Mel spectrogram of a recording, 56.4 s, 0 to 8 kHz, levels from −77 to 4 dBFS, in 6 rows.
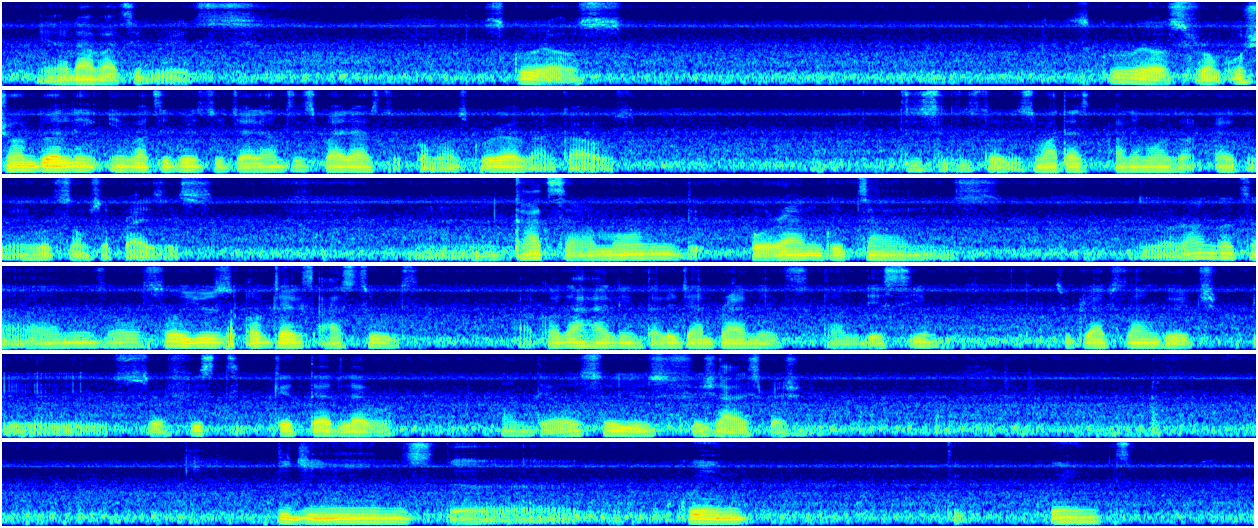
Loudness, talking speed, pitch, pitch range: -32 LUFS, 70 wpm, 95 Hz, 85-100 Hz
